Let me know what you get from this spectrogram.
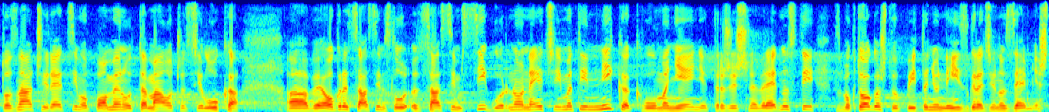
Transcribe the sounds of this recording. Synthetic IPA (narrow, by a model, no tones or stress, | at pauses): t̪oːznaːt͡ʂiɾet̪simo̞po̞menut̪amalˠot͡ʂasilˠuːka | beo̞ɡɾad̪saːsʋimsusasʋimsiɡuɾno̞neːt͡ɕeimat̪inikakʋoumaɲeːɲe̞t̪r̩ʒiʃneʋɾeːd̪nost̪i | zbo̞kt̪o̞ɡaʃt̪ojupiːt̪aɲuneizɡɾad͡ʑe̞nozemʎḛʃt̪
